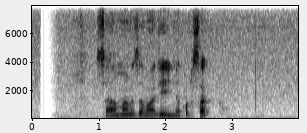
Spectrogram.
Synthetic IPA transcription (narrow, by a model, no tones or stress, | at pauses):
saːmaːnəsamaːd͡ʒejinːəkoʈəsak̚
